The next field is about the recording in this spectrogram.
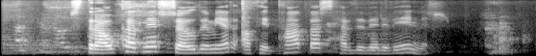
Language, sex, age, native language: Icelandic, female, 50-59, Icelandic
